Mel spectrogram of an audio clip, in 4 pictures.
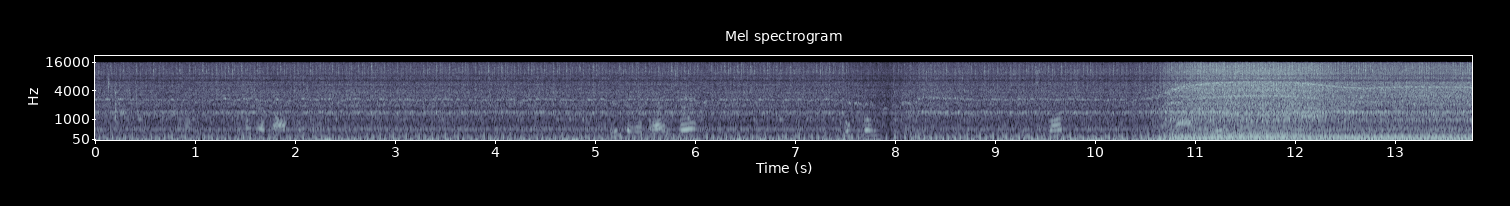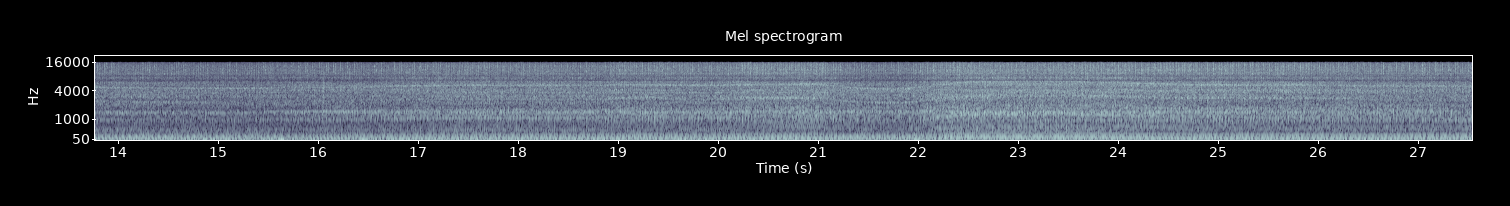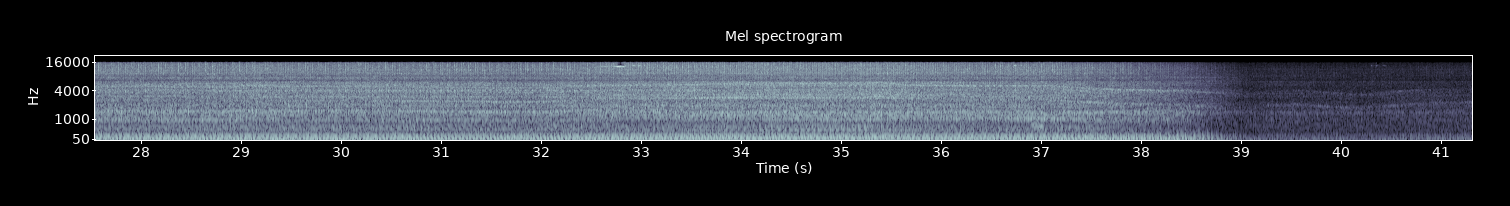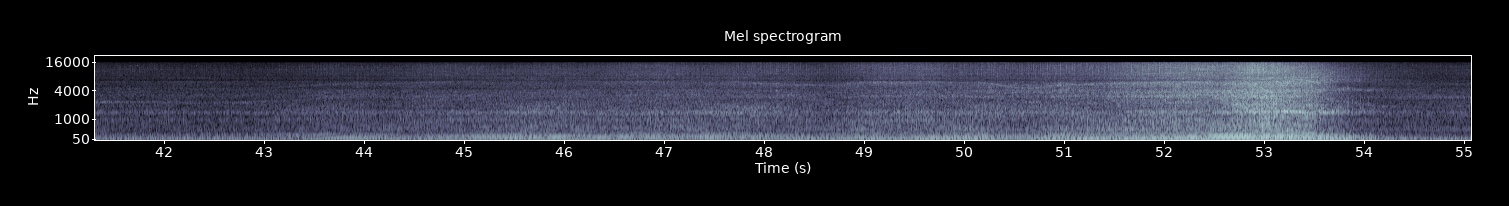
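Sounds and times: motorcycle engine fast idle: 0.0 - 11.3.

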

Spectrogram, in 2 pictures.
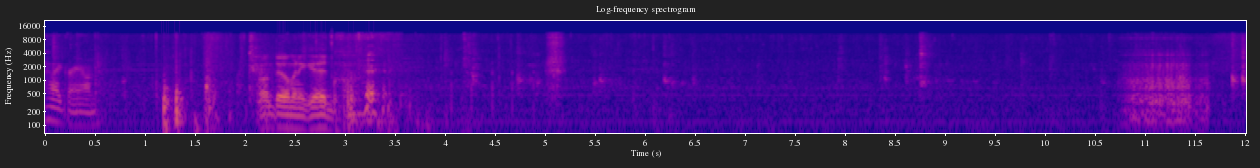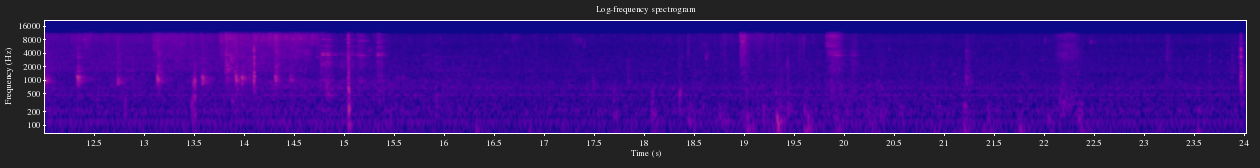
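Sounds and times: cat breathy rasp: 10.7 - 11.7
cats scuffling on carpet: 17.6 - 22.4.

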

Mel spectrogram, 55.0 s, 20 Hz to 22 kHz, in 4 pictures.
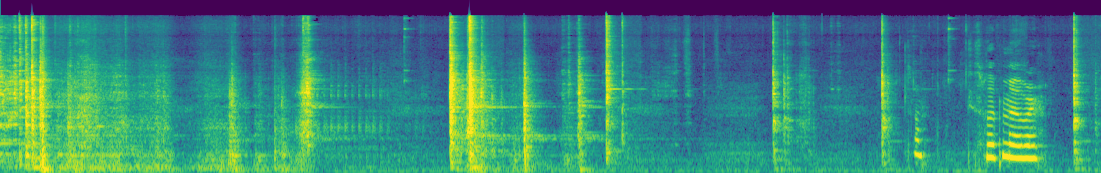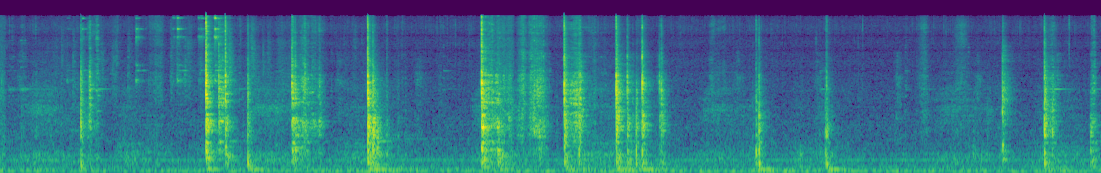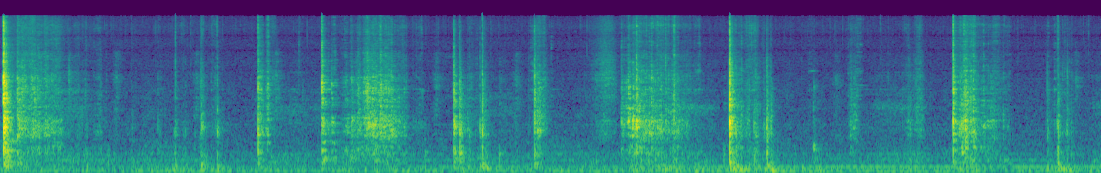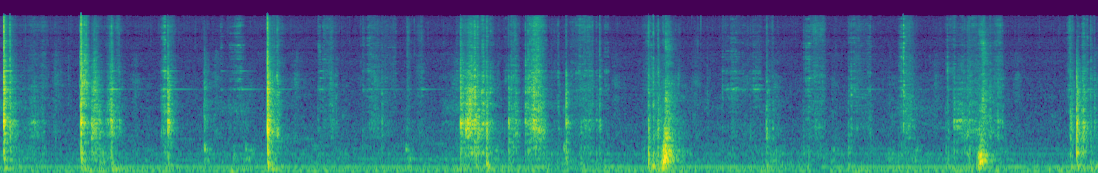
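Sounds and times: spatula scraping metal baking sheet: 0.0 - 4.6, 17.0 - 18.5, 19.8 - 21.8, 26.8 - 28.9, 30.2 - 37.2, 38.1 - 53.9.

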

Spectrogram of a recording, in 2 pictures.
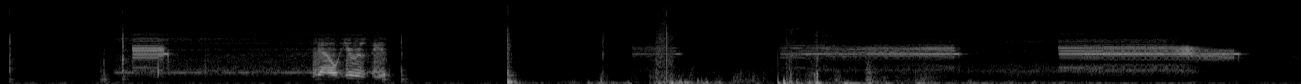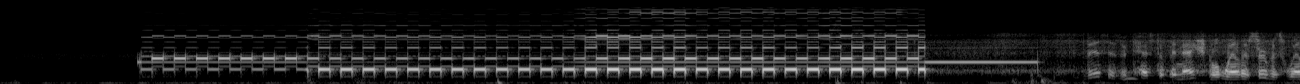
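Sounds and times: steady warning alarm tone: 7.8 - 9.7, 14.4 - 23.4.

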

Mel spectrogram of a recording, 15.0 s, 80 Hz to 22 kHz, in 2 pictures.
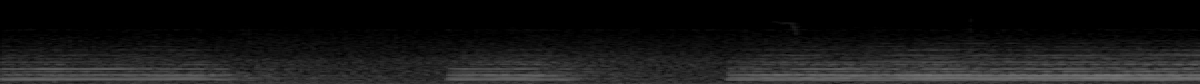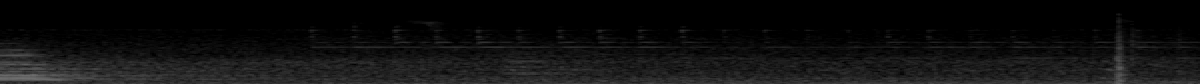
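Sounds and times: locomotive air horn blasts: 0.0 - 1.6, 2.8 - 3.7, 4.5 - 8.1.

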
